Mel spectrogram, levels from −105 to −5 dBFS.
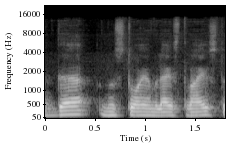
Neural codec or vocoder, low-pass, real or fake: vocoder, 44.1 kHz, 128 mel bands, Pupu-Vocoder; 14.4 kHz; fake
